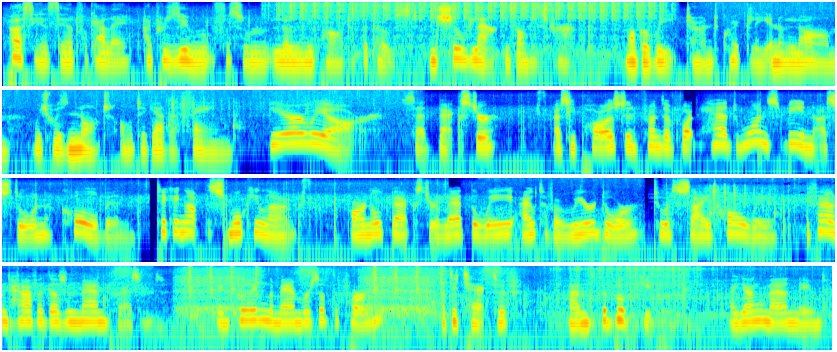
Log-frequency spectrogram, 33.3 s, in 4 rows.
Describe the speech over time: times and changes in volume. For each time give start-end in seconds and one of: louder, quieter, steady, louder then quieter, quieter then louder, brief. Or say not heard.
0.0-33.2 steady.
